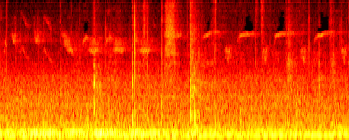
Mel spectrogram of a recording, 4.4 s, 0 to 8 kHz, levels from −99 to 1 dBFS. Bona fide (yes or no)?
no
